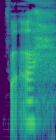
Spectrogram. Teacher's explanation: أَمْوَاتًا وَكُنْتُمْ أَمْوَاتًا فَأَحْيَاكُمْ، فَأَحْيَاكُمْ، فا کو نرم سے پڑھیں گے، حمزہ کو حا کے ساتھ ملانا ہے، حا میں آواز زیادہ رہے گی ، فَأَحْ، یا کے بعد الف مدہ ہے، ایک الف مقدار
